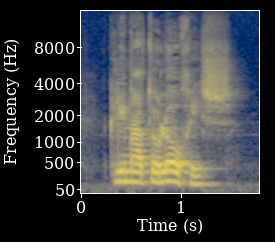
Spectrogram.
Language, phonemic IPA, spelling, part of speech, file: Dutch, /klɪmɑtoˈloxɪs/, klimatologisch, adjective, Nl-klimatologisch.ogg
- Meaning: climatological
